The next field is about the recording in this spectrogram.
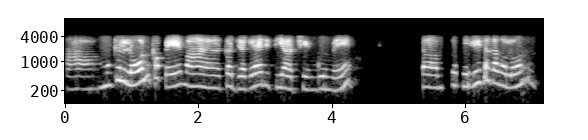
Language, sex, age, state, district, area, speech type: Sindhi, female, 45-60, Maharashtra, Mumbai Suburban, urban, conversation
